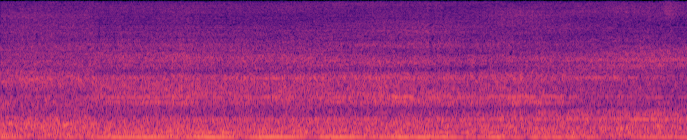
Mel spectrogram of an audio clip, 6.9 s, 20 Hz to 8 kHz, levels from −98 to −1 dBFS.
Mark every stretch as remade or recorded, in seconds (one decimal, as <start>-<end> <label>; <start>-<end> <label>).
0.0-2.6 remade; 2.6-3.3 recorded; 3.3-6.9 remade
